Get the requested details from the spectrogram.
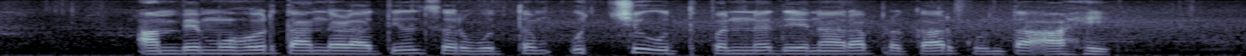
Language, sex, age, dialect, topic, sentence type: Marathi, male, 18-24, Standard Marathi, agriculture, question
